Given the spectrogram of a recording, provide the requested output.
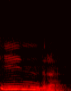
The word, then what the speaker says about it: इंद्र: प हम विशेष जोर देंगे यहाँ यह है इंद्र, ई पर ज़्यादा जोर देंगे क्योंकि इधर संयुक्त व्यंजन है या संयुक्त अक्षर है, उससे पहले वाले अक्षर पर ज़्यादा बल दिया जाता है।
